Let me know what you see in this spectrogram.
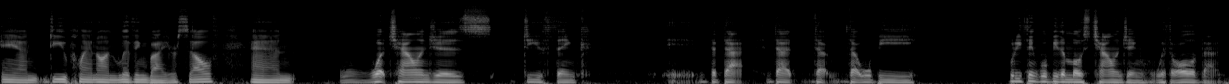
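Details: Adult male comedian who stutters, saying the stutter has gotten a lot better over the years, speaking conversationally with repeated words and phrases; stuttering.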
